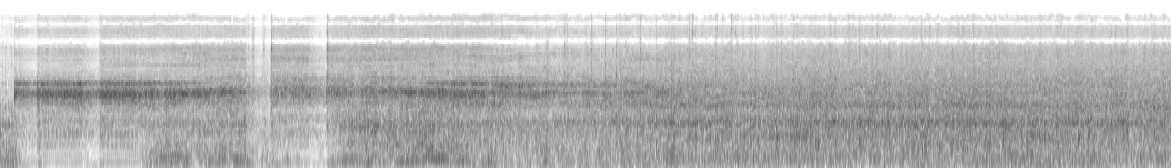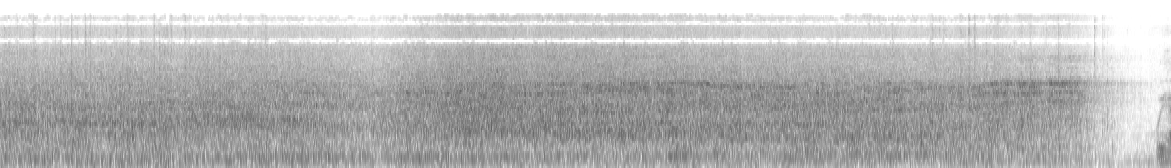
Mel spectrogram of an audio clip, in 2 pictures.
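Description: Lionel MPC-era Blue Comet Hudson model steam locomotive running on the track, its electronic 'sound of steam' system giving a steady, noisy hiss over the running of the motor and wheels.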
